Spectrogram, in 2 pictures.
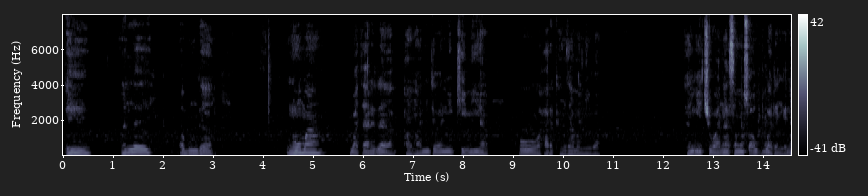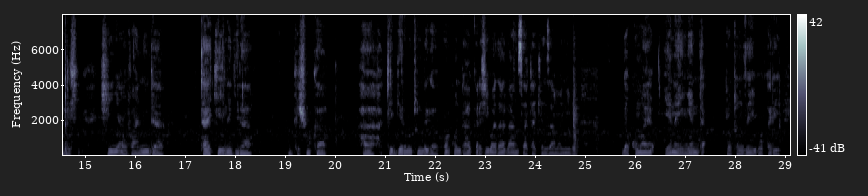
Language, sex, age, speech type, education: Hausa, male, 15-29, spontaneous, primary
